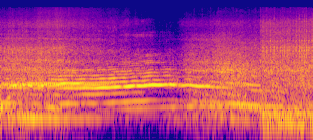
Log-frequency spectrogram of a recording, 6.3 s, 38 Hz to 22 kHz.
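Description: A Ferrari V8 sports car revs and accelerates away close by.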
